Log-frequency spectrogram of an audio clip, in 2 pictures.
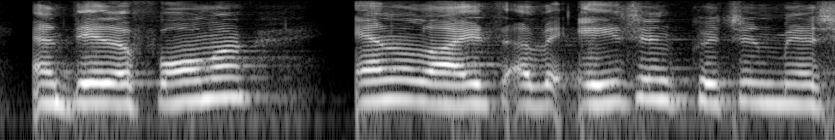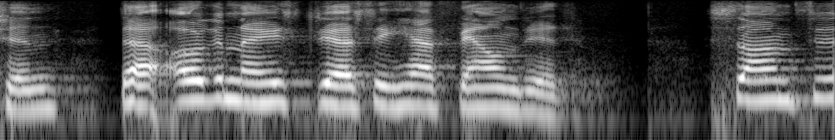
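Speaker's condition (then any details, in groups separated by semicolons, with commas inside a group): Cerebral palsy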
